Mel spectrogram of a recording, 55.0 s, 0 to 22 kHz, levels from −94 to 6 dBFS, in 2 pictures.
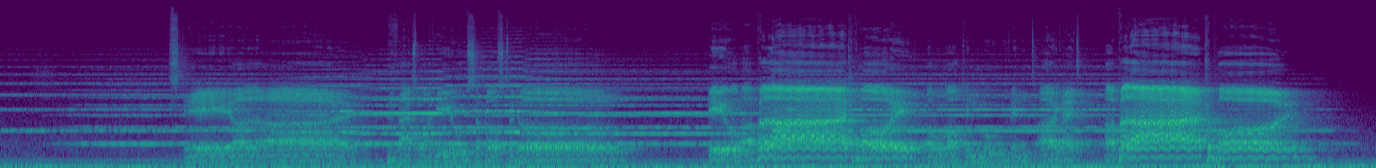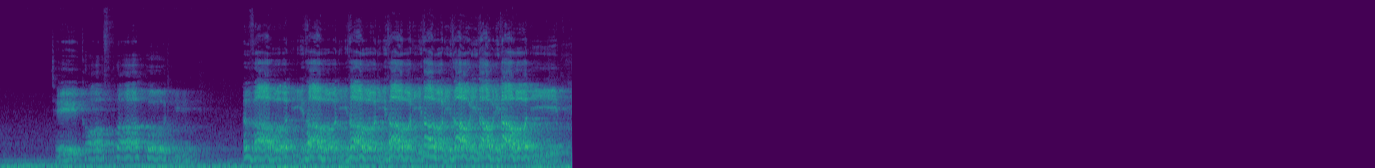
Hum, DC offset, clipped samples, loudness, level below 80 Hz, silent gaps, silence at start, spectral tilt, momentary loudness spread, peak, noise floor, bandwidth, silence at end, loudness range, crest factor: none; under 0.1%; under 0.1%; -32 LUFS; -50 dBFS; none; 0 s; -4.5 dB/octave; 20 LU; -14 dBFS; under -90 dBFS; 15.5 kHz; 16.1 s; 13 LU; 20 dB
